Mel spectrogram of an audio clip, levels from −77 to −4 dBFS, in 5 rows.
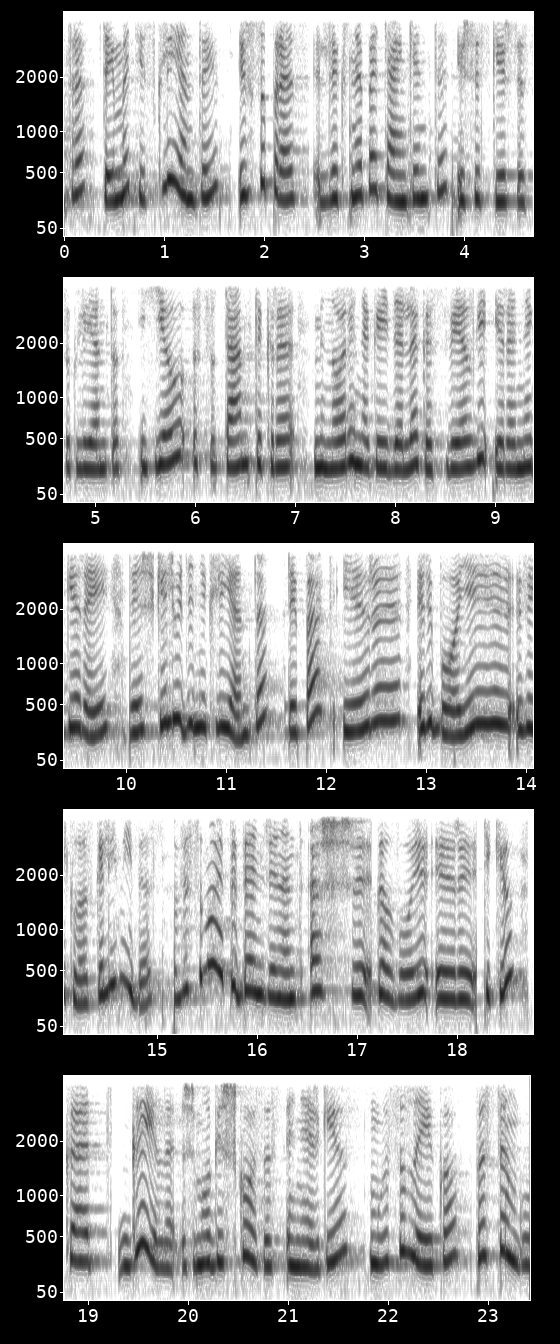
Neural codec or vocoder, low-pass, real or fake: none; 3.6 kHz; real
